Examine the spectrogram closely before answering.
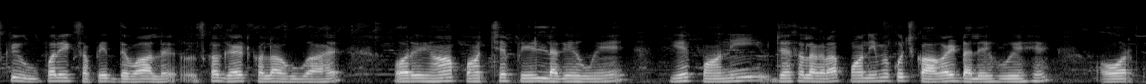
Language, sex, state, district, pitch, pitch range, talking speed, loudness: Hindi, male, Bihar, Bhagalpur, 145 Hz, 135-155 Hz, 185 wpm, -18 LUFS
